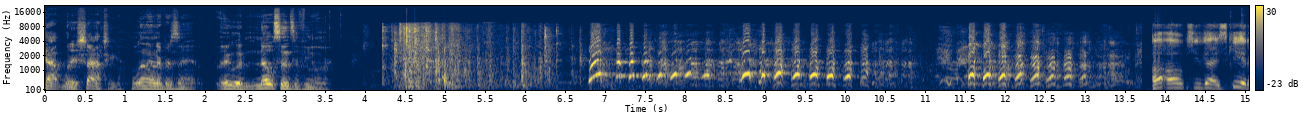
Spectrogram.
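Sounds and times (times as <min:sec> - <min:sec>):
person laughing high-pitched: 0:06.8 - 0:13.7
breathy hissing: 0:11.0 - 0:11.6.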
